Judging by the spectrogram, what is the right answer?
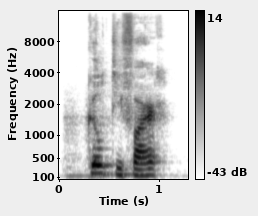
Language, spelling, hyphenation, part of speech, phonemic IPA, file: Dutch, cultivar, cul‧ti‧var, noun, /ˈkʏl.tiˌvɑr/, Nl-cultivar.ogg
- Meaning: cultivar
